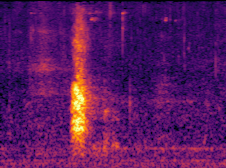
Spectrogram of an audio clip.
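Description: A dog gives one short bark a little under a second in.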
